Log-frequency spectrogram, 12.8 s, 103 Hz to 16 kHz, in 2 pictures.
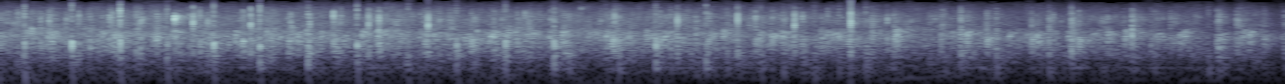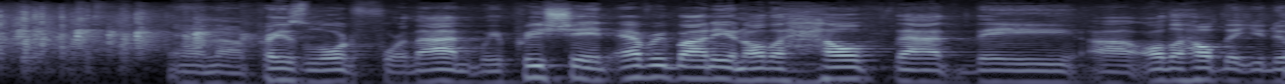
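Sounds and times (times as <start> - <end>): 
congregation applauding: 0.0 - 8.1
speech: 7.7 - 12.8.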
